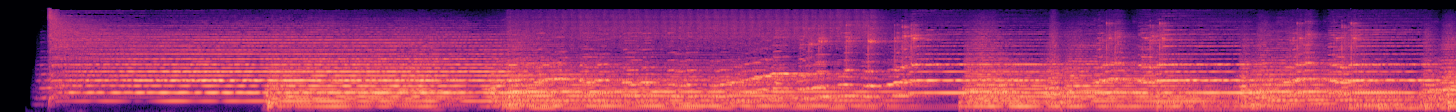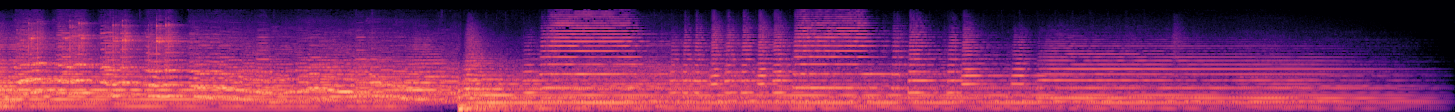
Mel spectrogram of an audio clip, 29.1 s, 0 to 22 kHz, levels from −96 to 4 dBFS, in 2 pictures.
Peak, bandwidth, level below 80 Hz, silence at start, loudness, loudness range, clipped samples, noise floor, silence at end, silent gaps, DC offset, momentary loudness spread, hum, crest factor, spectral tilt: -2 dBFS; 16.5 kHz; -44 dBFS; 0.4 s; -16 LUFS; 11 LU; under 0.1%; -44 dBFS; 0.4 s; none; under 0.1%; 13 LU; none; 16 dB; -4 dB/octave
